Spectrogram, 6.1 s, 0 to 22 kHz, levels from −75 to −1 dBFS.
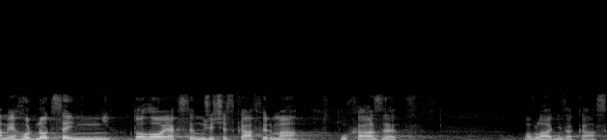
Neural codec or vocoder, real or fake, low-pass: none; real; 7.2 kHz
